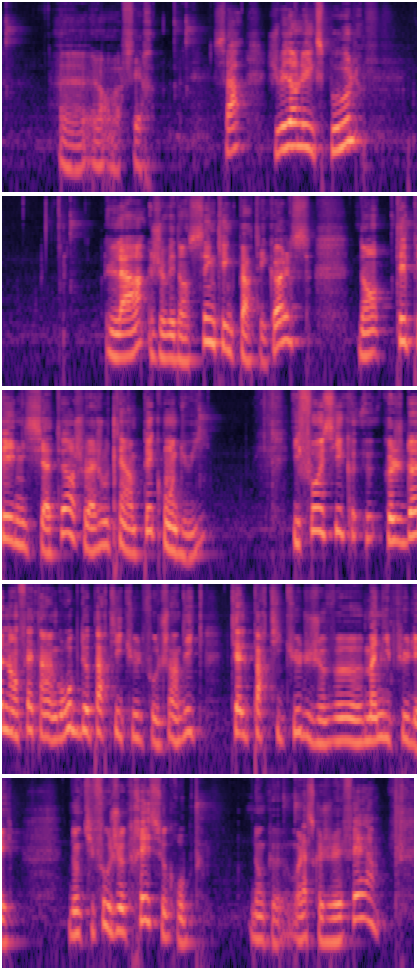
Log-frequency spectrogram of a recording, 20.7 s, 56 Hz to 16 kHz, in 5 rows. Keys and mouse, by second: 1.6 click, 2.9 click, 4.7 click, 6.1 click, 8.0 click, 9.5 click, 17.5 click, 19.4 click.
